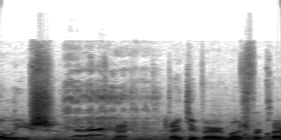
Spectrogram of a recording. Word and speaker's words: Lesh: Nina Lesh says, and yes, that's how you pronounce it. People always say leash. That's how you say it, Nina Lesh.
